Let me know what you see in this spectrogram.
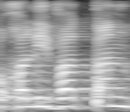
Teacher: یہاں پہ غنہ ہوگا ایک الف کی مقدار، اخفاء کا، نون تنوین کے اخفاء کا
